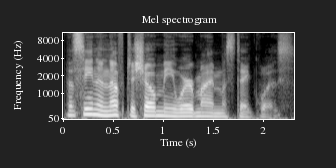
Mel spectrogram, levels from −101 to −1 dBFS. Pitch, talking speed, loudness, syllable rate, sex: 140 Hz, 260 wpm, -15 LUFS, 6.8 syllables/s, male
